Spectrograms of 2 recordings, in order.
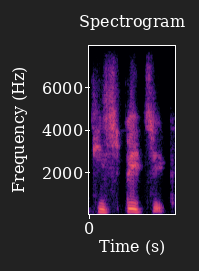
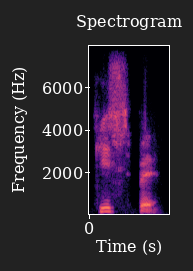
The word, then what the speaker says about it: Quispe: No, Kispic, no, ese es Kispe. Oh, ya. Ese es Quispe.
